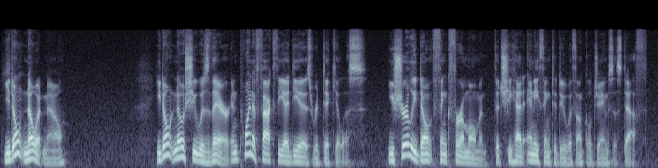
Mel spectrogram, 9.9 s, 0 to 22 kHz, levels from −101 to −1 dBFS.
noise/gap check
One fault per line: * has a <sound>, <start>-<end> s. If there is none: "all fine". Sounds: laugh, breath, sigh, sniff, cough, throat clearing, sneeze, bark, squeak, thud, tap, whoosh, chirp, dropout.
all fine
